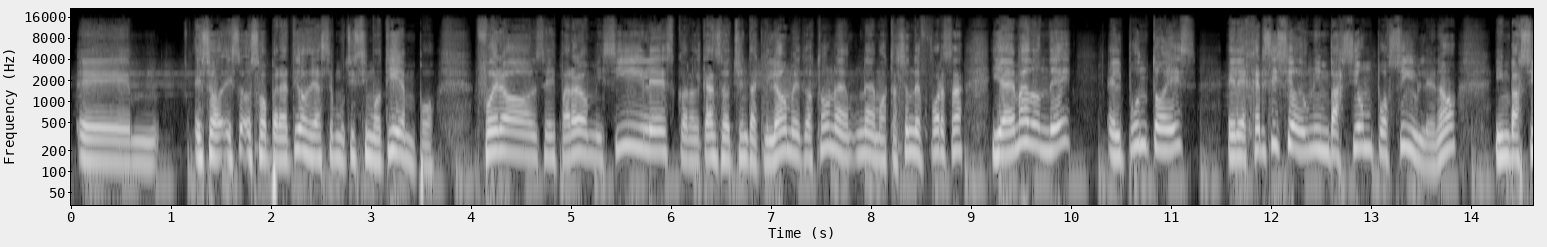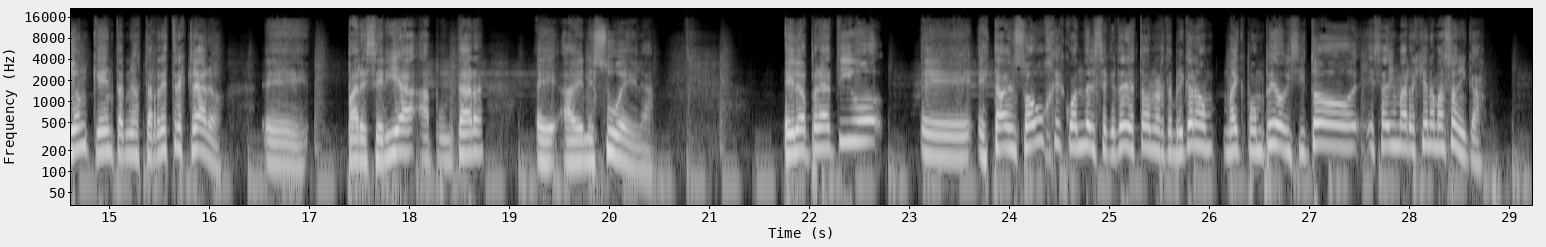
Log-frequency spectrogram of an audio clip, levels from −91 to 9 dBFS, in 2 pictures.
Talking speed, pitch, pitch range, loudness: 140 wpm, 180 Hz, 145-210 Hz, -18 LUFS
